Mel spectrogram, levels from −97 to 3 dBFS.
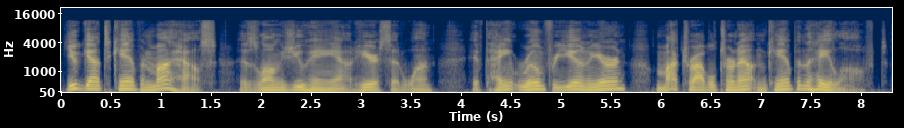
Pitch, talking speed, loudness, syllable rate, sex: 120 Hz, 245 wpm, -19 LUFS, 5.2 syllables/s, male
